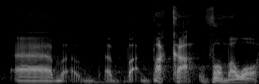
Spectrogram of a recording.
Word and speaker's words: Barker-Vormawor: Right, so that's the police statement on Oliver Baka-Vomawo. That's how the name is pronounced.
